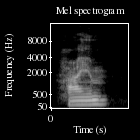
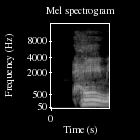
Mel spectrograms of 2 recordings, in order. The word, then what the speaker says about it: Haim: That's how you pronounce it. Haim. – Wow. This whole time I've been saying Haim. – Haim, exactly. It's their last name. So they're all sisters in a band, and it's Haim. They're obviously from. It's a European name, and they said it, and I was like, "Oh, that's how you said it."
